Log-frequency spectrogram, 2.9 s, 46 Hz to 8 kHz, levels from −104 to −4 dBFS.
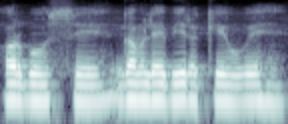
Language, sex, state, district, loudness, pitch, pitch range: Hindi, male, Uttar Pradesh, Saharanpur, -16 LUFS, 125 Hz, 120-125 Hz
